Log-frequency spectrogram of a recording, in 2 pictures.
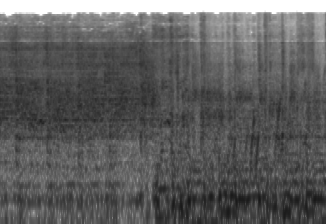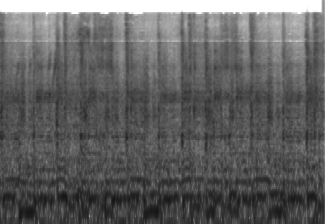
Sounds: music
electronic music

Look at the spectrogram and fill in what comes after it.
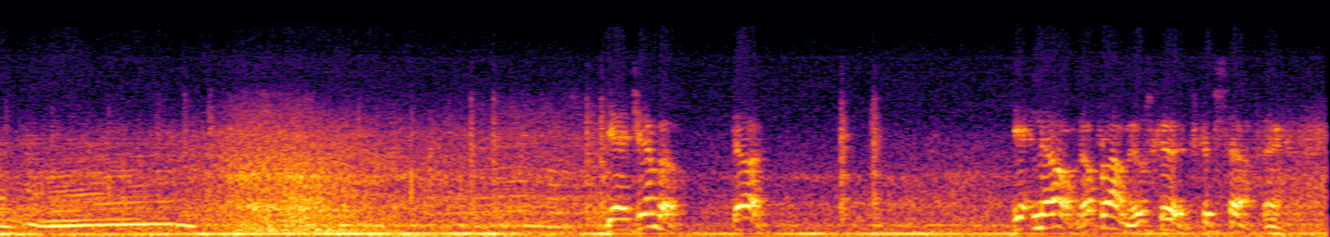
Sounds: speech
outside, urban or man-made

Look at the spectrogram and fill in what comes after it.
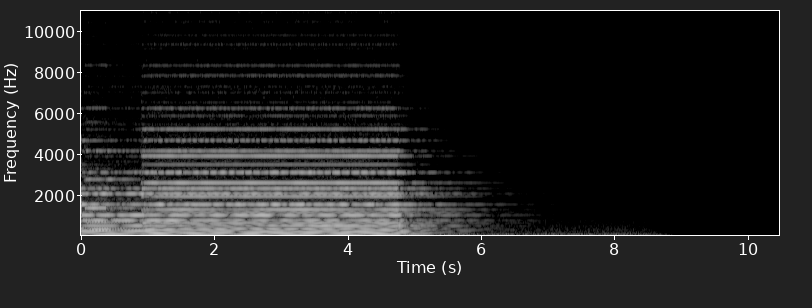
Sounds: musical instrument
organ
keyboard (musical)

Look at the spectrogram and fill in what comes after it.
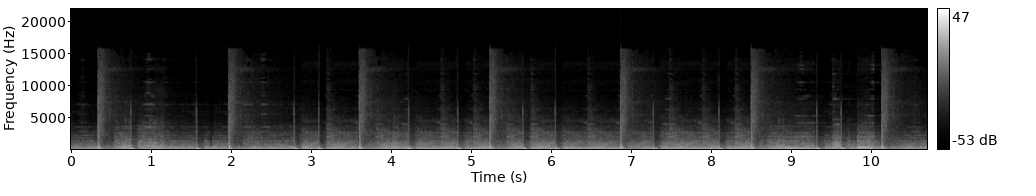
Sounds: music

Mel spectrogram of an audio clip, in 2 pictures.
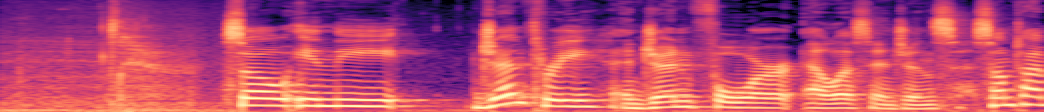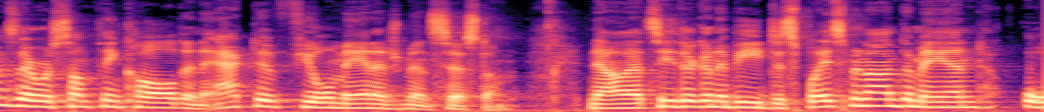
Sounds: speech

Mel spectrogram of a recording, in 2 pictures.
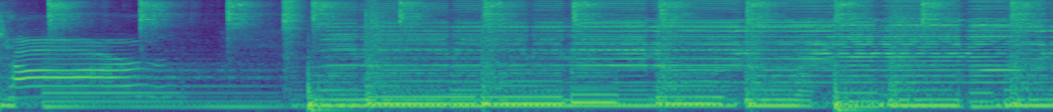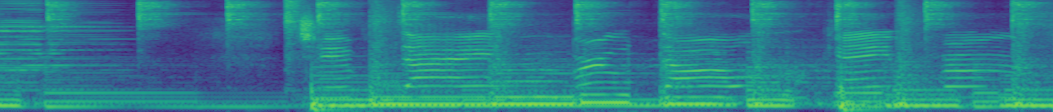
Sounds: musical instrument
strum
plucked string instrument
music
guitar

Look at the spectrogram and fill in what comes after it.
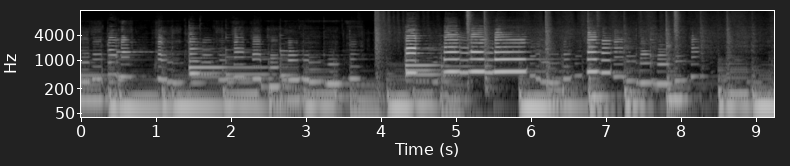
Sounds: music

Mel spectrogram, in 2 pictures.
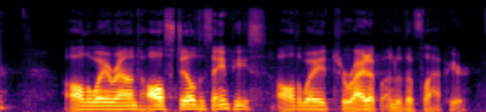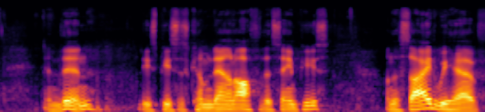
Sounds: speech

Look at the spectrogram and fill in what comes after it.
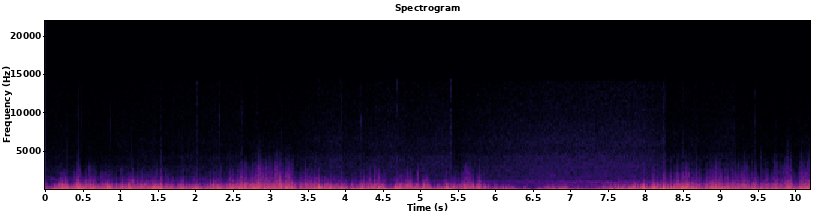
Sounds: wind

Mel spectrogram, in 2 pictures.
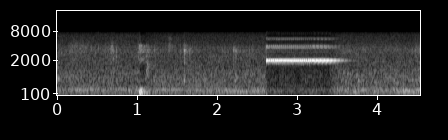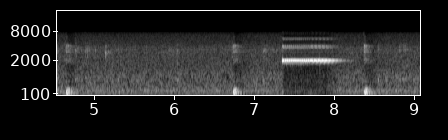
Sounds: speech

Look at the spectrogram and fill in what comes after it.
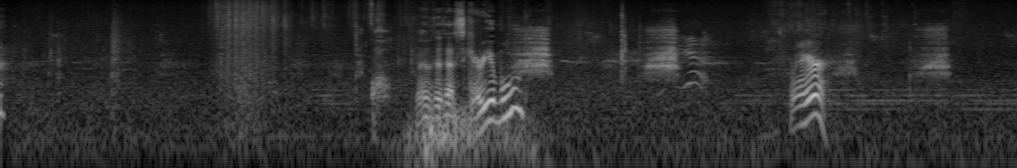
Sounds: goose
fowl
honk

